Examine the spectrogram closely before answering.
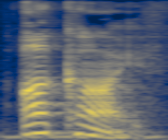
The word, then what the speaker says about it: archive: It isn't achieve, it's archive. So you see the pronunciation is completely different.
